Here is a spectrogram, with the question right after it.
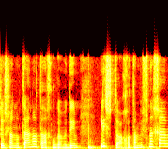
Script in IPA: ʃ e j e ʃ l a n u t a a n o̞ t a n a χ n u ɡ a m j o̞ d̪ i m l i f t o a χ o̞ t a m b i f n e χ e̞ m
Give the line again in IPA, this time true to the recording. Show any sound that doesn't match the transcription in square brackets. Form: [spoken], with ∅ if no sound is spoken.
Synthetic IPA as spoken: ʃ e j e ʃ l a n u t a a n o̞ t a n a χ n u ɡ a m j o̞ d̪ i m l i [ʃ] t o a χ o̞ t a m b i f n e χ e̞ m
